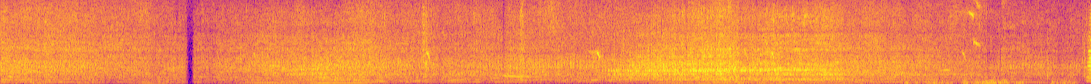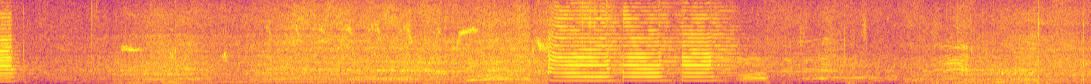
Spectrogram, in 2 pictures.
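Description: An off-road vehicle's engine revs and roars as it climbs rough ground.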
